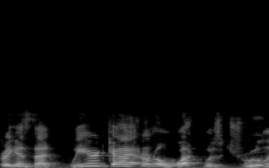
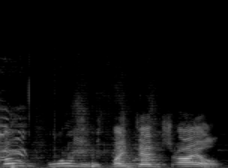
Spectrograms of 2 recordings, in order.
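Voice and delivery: higher, bored mock complaint; imitated groan of impatience; 6 semitones higher than usual. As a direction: whine it like a callous heckler. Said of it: "Did you hear them groan?".

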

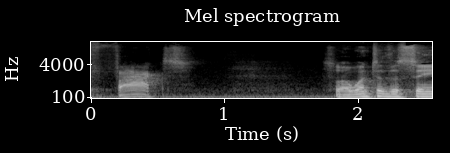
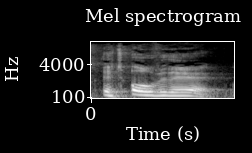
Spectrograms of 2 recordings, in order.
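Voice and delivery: much louder, dismissive mock voice; mocking rude server; 5 semitones higher, 11 dB louder than usual. Mocking the pizza-counter lady's dismissive brush-off. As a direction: imitate her brushing him off. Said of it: "And she's like".

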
